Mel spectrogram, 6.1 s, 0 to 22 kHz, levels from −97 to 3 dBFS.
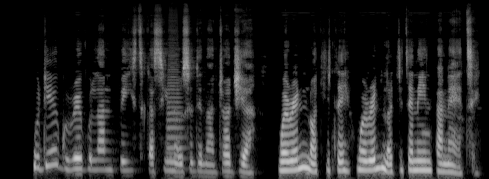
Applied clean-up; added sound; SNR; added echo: classical method log-MMSE.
